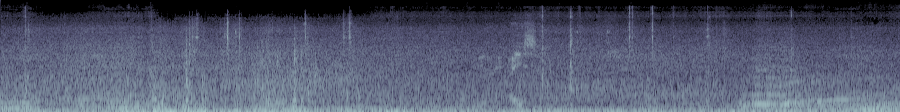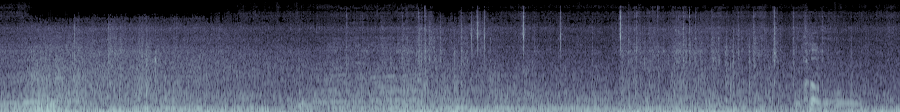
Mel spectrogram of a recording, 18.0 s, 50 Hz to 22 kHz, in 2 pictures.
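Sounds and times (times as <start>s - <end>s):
faint motor whine: 0.0s - 18.0s
wind and tyre rumble: 0.0s - 18.0s
light clicks: 1.8s - 3.6s.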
